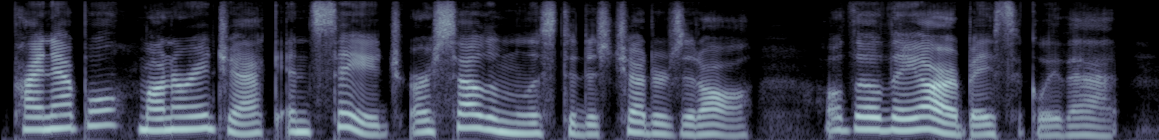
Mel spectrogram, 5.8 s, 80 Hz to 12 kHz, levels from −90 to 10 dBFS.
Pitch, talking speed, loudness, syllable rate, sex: 230 Hz, 175 wpm, -20 LUFS, 5.9 syllables/s, female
